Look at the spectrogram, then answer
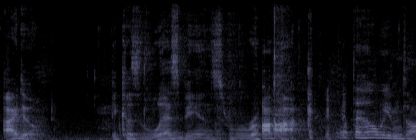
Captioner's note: laughs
